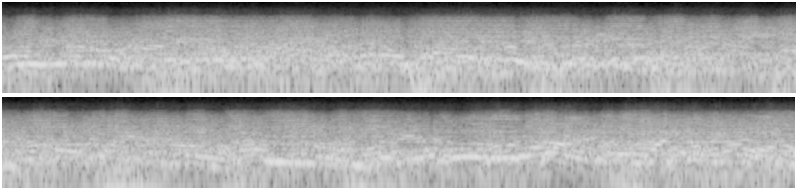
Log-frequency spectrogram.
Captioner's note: noisy celebration of Cyrano's defeat of 'a hundred' ruffians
